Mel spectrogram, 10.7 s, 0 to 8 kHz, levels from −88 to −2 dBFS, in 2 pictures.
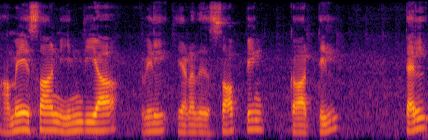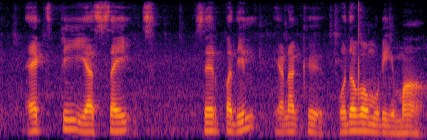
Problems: background sounds at intervals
